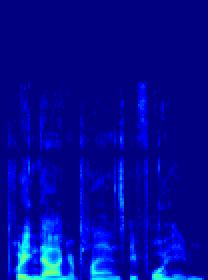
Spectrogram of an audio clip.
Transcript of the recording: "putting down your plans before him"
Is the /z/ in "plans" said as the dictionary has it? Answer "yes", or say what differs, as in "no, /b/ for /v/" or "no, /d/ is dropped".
yes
